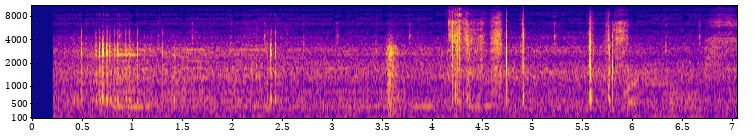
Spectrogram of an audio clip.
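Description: Dashcam audio inside a moving car: steady engine and road noise with a low hum, cutting in just after the start. A series of sharp knocks and clicks comes between about three and six seconds in, as a car collides alongside a passing truck ahead.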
